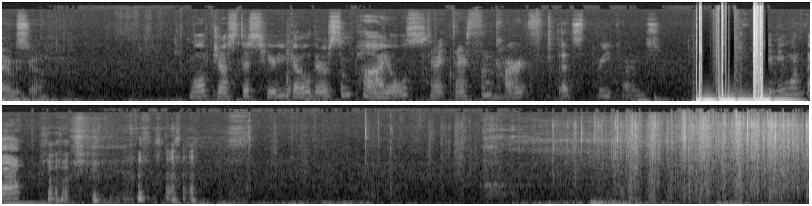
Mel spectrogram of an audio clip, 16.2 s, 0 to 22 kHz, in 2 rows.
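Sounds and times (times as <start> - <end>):
speech: 0.2 - 0.6, 1.9 - 10.2
chicken ramen packet crinkling and rustling during a card game: 13.4 - 16.1.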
